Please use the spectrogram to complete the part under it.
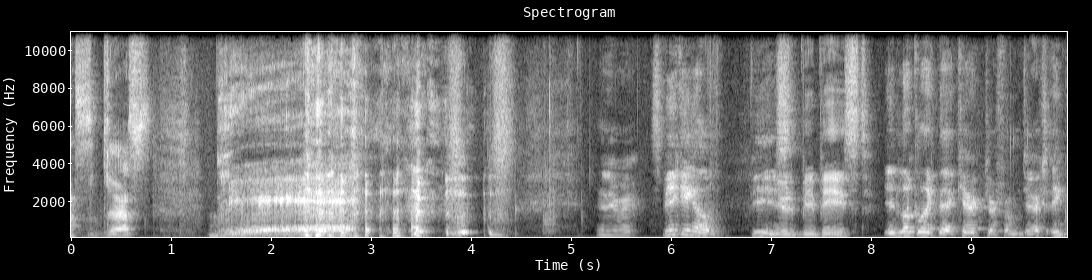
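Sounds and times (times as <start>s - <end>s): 
speech: 0.0s - 4.0s, 5.3s - 9.9s
long deep rumbling burp: 1.4s - 3.0s
laughter: 2.3s - 4.5s.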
